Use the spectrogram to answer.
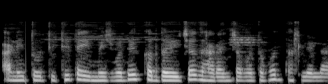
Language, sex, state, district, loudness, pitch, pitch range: Marathi, female, Maharashtra, Nagpur, -19 LUFS, 185 Hz, 180-205 Hz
